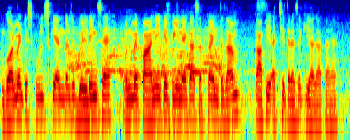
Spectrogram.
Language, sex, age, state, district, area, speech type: Urdu, male, 18-30, Delhi, North West Delhi, urban, spontaneous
